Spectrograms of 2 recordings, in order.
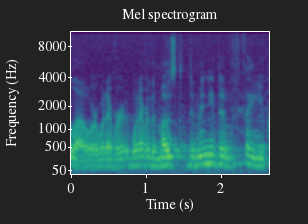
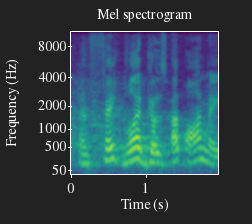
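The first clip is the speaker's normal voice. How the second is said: ordinary delivery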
